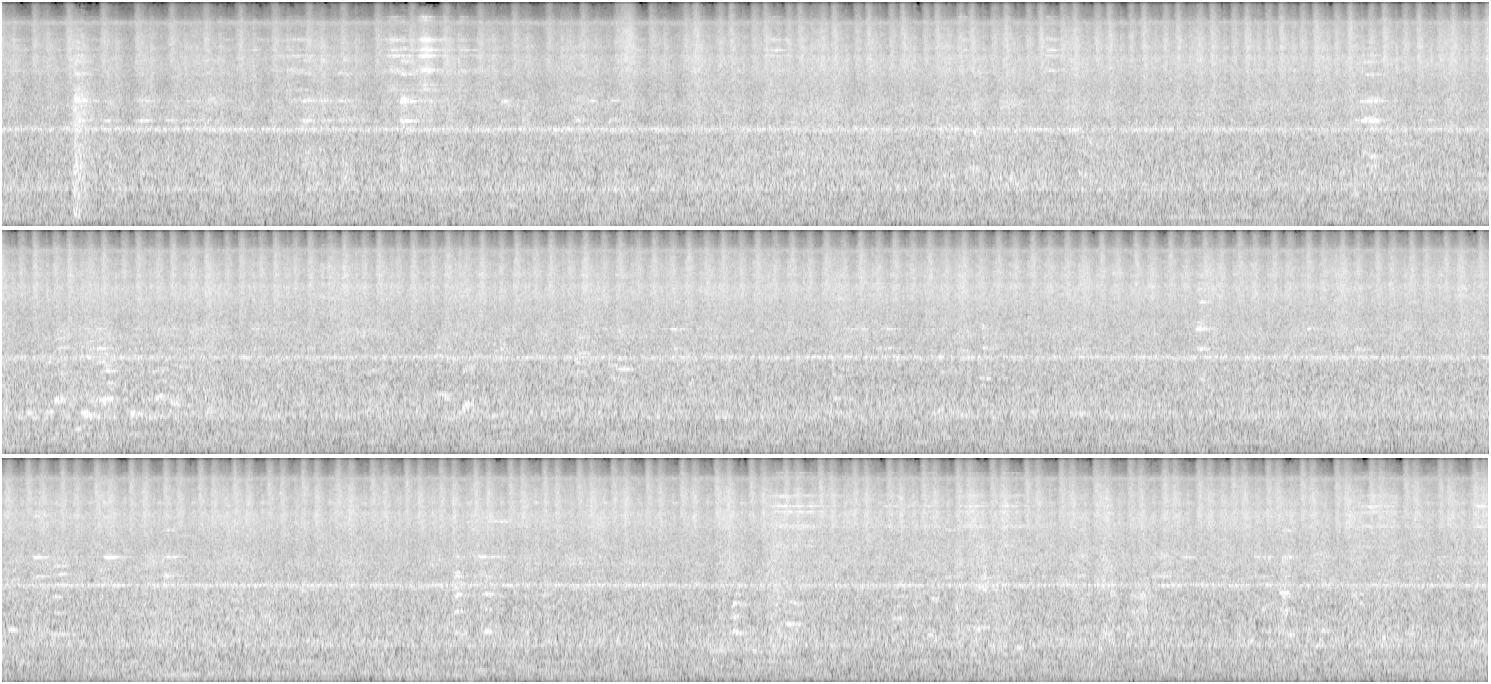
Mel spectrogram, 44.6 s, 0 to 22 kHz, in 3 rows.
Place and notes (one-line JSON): {"title": "Ln., Huacheng Rd., Xinzhuang Dist., New Taipei City - Sound from Factory", "date": "2012-02-13 14:18:00", "description": "Sound from Factory\nZoom H4n +Rode NT4", "latitude": "25.06", "longitude": "121.47", "altitude": "12", "timezone": "Asia/Taipei"}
